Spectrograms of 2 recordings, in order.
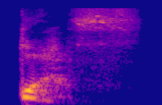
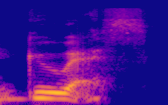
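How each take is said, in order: First: The G goes straight into the vowel. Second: A W-like U sound follows the G. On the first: The speaker calls it right. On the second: The speaker calls it wrong.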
